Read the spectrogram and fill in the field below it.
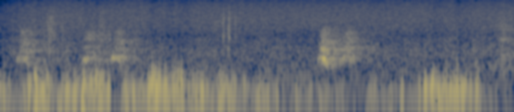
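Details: Siberian Husky puppy, eight weeks old, exploring snow for the first time. Three brief, pitched yelps come about every two seconds over loud low-frequency rumbling and scuffing.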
